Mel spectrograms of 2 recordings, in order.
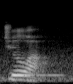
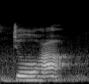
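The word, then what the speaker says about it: Gjøa: इसका प्रोनाउंसिएशन है जोआ। यहाँ पे देखिए, यहाँ पे इन्होंने बताया हुआ है प्रोनाउंस्ड एज जोहा।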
